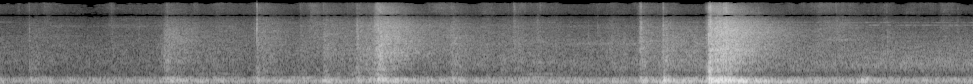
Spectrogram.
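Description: Bodies thudding onto the dojo's matted floor as the attacker is thrown and takes breakfalls: a few thuds, the loudest a little over five seconds in.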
